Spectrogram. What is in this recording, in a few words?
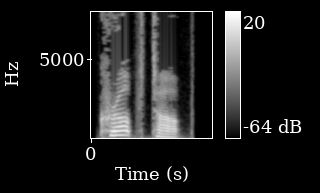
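"crop-top", English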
